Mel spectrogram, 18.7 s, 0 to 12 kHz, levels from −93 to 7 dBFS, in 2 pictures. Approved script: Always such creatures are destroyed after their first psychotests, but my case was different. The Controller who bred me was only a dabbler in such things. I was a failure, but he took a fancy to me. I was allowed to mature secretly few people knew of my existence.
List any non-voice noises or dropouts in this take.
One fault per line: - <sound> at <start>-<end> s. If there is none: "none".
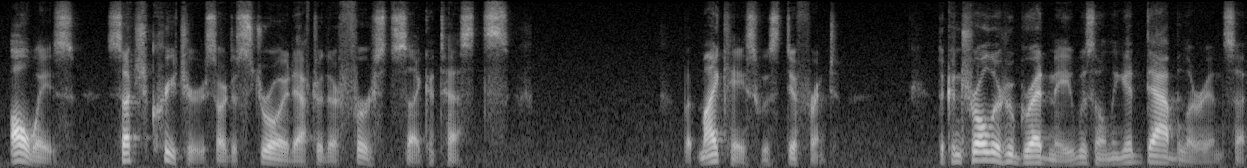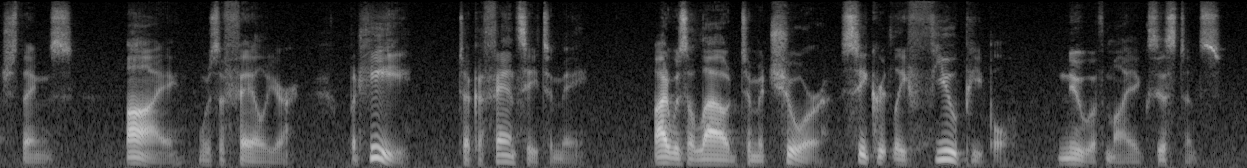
none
